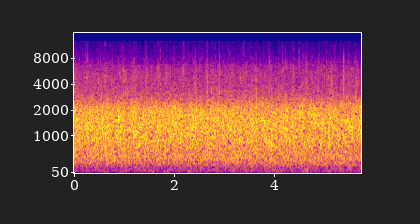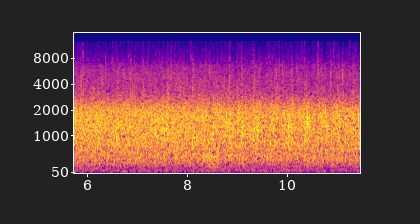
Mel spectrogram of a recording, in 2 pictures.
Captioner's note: cheers and applause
